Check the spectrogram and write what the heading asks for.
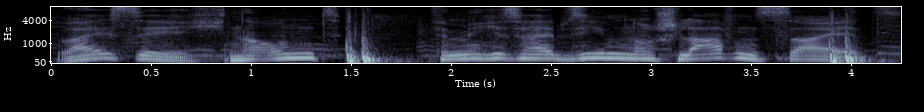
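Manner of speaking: high, exasperated comeback; annoyed, pitch well up; irritated retort. A narrator's reading. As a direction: snap back as the woken sleeper. Sleeper argues back at roommate.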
